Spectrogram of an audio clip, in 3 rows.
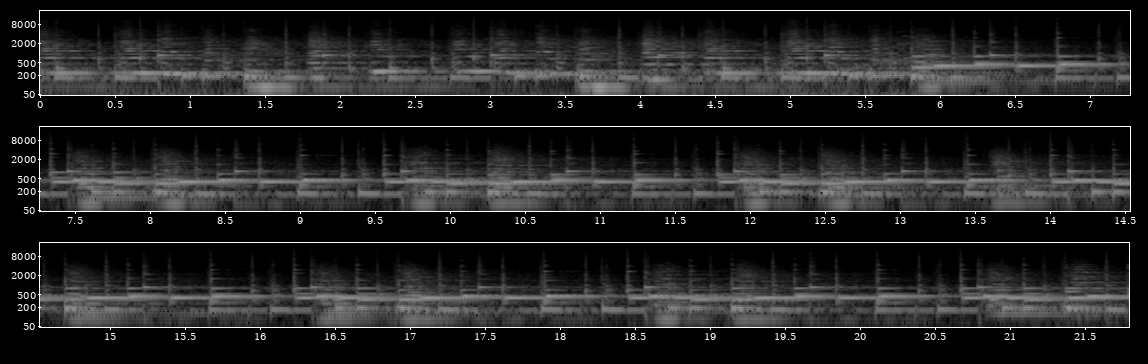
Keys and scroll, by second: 0.7 g, 0.9 x, 7.1 r, 7.3 x, 7.5 9, 7.8 0, 8.0 Return, 12.0 Tab, 12.4-14.7 typing, 13.6 Return, 14.9 Return, 15.8 Tab, 17.3 Tab, 18.1 alt+a, 18.7 ctrl+r, 19.8 ctrl+b, 21.1 alt+s.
